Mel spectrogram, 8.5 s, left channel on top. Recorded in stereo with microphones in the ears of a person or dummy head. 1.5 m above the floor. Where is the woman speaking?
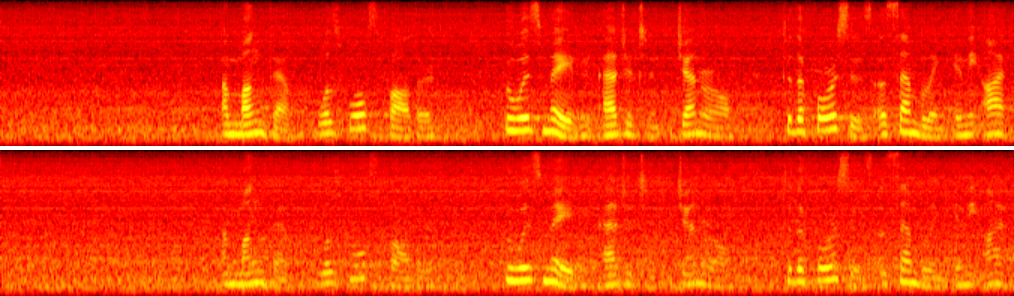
35° left (ahead or behind), 0.6 m.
